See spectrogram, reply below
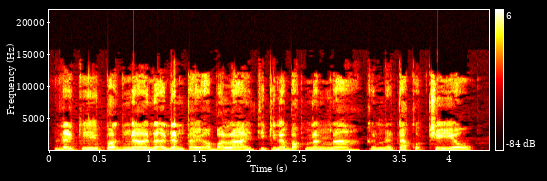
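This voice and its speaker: A man's voice: fairly high pitch, steady tone, moderate pace, creaky, a little mellow, breathy edge. A man with a Filipino accent playing a grumbling adult family member in an audio drama, talking conversationally. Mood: concerned.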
